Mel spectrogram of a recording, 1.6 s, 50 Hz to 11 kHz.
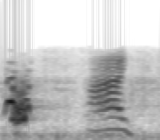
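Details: A 17-month-old Gascon Saintongeois hound on a wild boar trail gives a single drawn-out bay, rising then falling, after a rough noisy burst.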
